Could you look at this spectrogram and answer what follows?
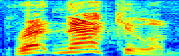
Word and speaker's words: retinaculum: that what it is retin retinaculum sound yes that's the way it's uh pronunciated retinaculum yes retinaculum a torn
